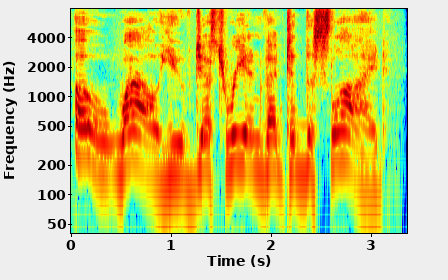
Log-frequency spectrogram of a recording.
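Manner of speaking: mock patronizing, condescending tone. Speaker retells a music teacher responding to a student, mock patronizing tone. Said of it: "in the most patronizing, condescending tone of voice ever".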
